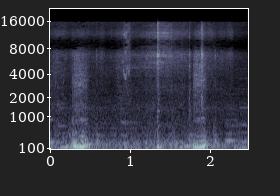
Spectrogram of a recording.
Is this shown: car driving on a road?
yes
